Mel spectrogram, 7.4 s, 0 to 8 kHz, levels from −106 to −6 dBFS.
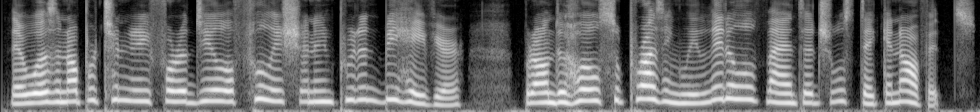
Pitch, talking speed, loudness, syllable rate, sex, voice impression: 275 Hz, 190 wpm, -18 LUFS, 6.2 syllables/s, female, very feminine, slightly adult-like, tensed, bright, slightly clear, refreshing, lively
